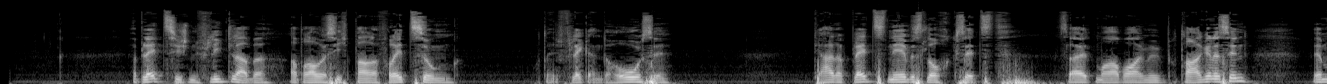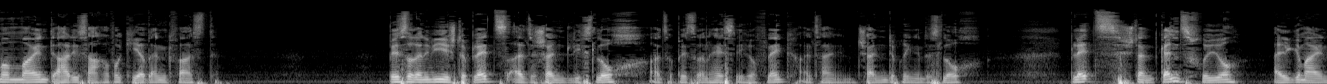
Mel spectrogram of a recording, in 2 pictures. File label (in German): bletz, schwaebisch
